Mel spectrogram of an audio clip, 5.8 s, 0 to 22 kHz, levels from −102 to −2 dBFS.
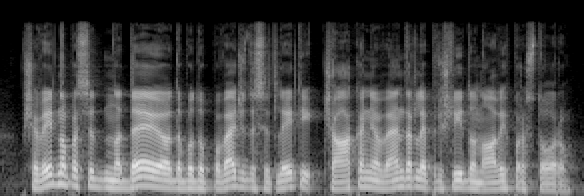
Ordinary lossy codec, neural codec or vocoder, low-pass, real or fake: none; none; 14.4 kHz; real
